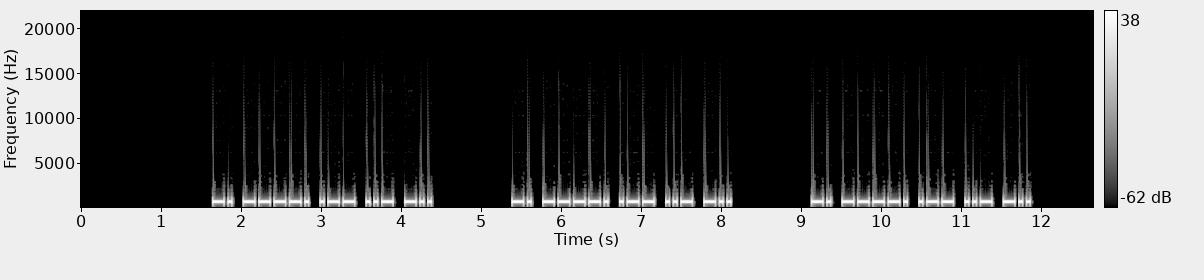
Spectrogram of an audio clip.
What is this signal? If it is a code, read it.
Morse code, heard as a keyed tone, about 25 wpm, 700 Hz. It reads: N9WUD N9WUD N9WUD
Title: USA Call Signs - 5 Characters - Repeated 3x - 25wpm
